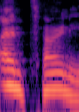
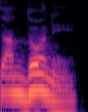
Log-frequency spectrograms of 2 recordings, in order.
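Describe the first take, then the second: First: The middle consonant is a T sound. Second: The middle consonant is a D sound. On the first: The speaker calls it wrong. "That's not Antoni" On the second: The speaker calls it right. "that's how we pronounce it"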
